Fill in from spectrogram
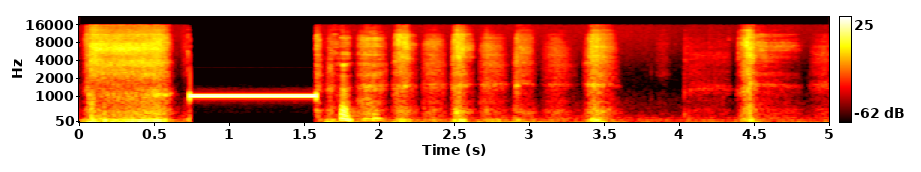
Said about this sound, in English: Well, I'm glad I beeped that.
